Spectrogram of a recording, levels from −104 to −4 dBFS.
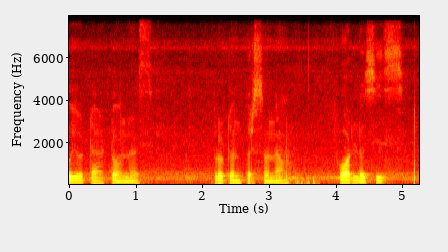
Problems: none marked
